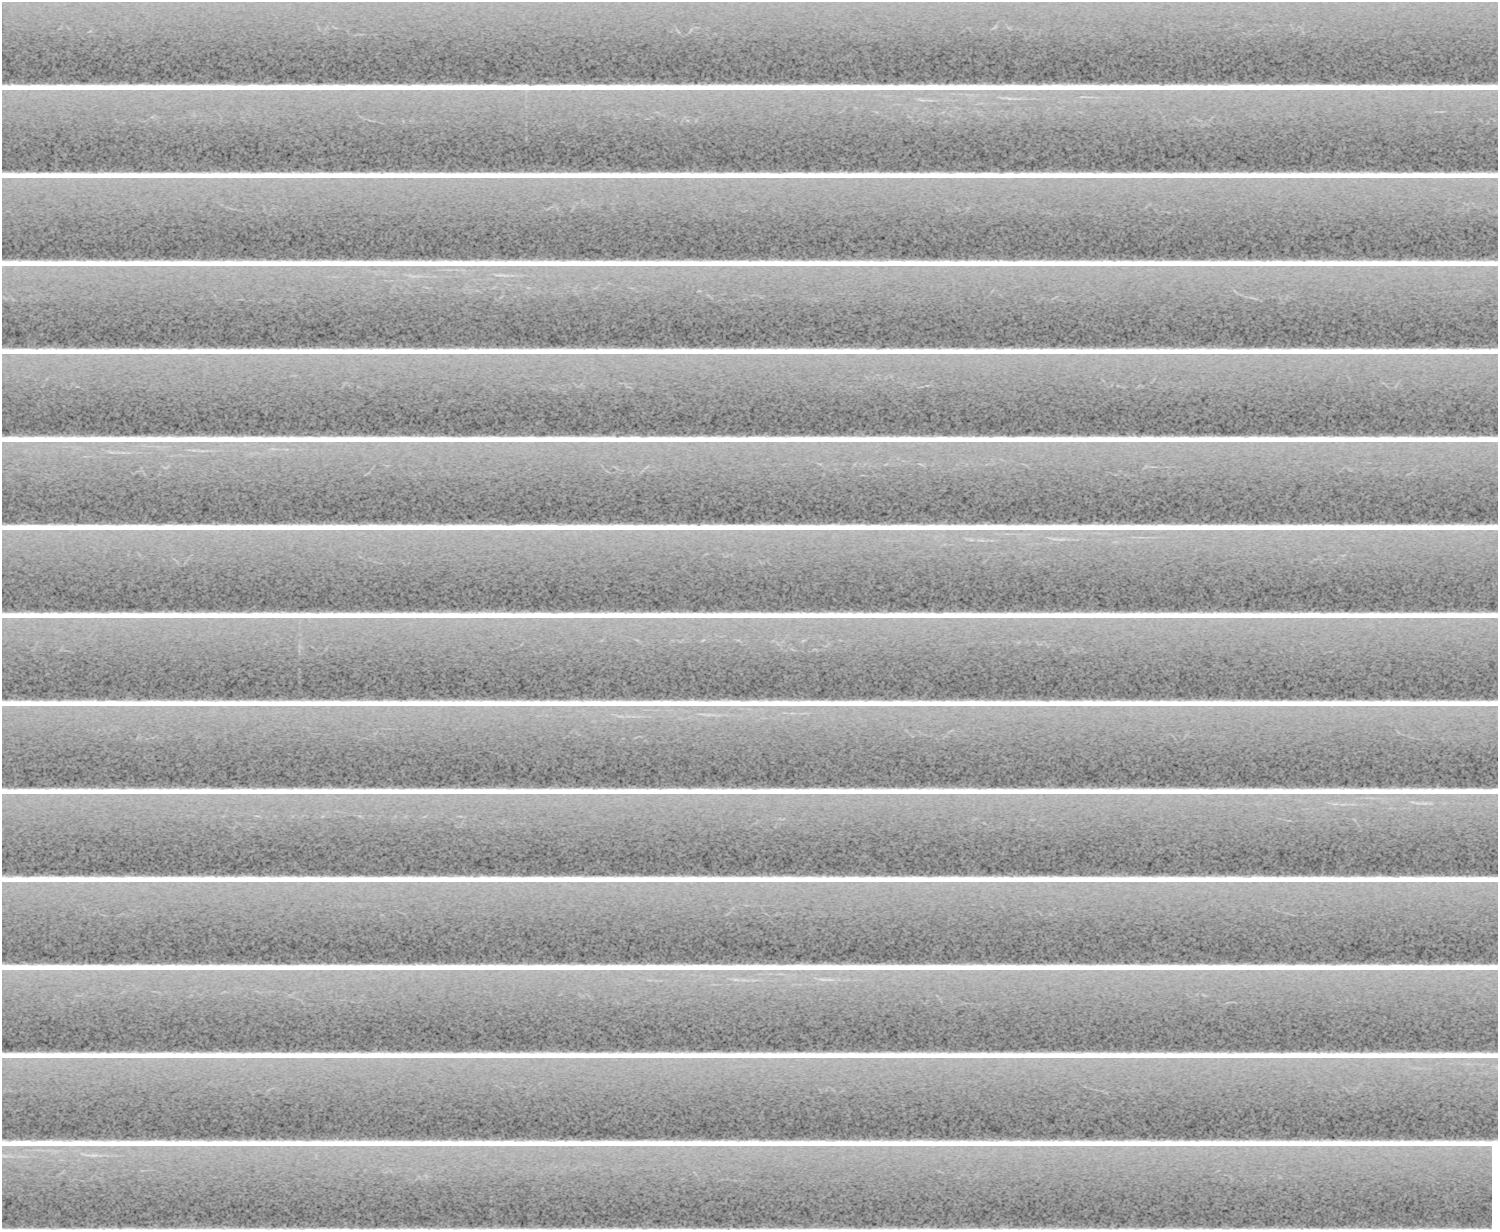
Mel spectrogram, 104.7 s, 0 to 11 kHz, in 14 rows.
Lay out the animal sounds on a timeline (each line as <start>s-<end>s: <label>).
11.7s-13.1s: Blackburnian Warbler (Setophaga fusca)
24.0s-25.1s: Blackburnian Warbler (Setophaga fusca)
24.0s-25.6s: Common Yellowthroat (Geothlypis trichas)
37.4s-39.0s: Blackburnian Warbler (Setophaga fusca)
41.1s-42.6s: Common Yellowthroat (Geothlypis trichas)
49.2s-50.8s: Blackburnian Warbler (Setophaga fusca)
55.2s-56.7s: Common Yellowthroat (Geothlypis trichas)
62.6s-63.9s: Blackburnian Warbler (Setophaga fusca)
68.1s-69.8s: Common Yellowthroat (Geothlypis trichas)
73.6s-74.6s: Blackburnian Warbler (Setophaga fusca)
82.4s-83.7s: Common Yellowthroat (Geothlypis trichas)
85.3s-86.6s: Blackburnian Warbler (Setophaga fusca)
96.6s-97.9s: Blackburnian Warbler (Setophaga fusca)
